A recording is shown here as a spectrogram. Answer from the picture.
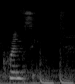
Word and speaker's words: Quincy: we have quincy quincy i was saying it like queasy earlier so i made sure i said it right quincy he was very very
